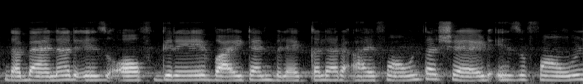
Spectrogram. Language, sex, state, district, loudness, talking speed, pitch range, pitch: English, female, Odisha, Nuapada, -16 LUFS, 165 wpm, 195-210 Hz, 200 Hz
